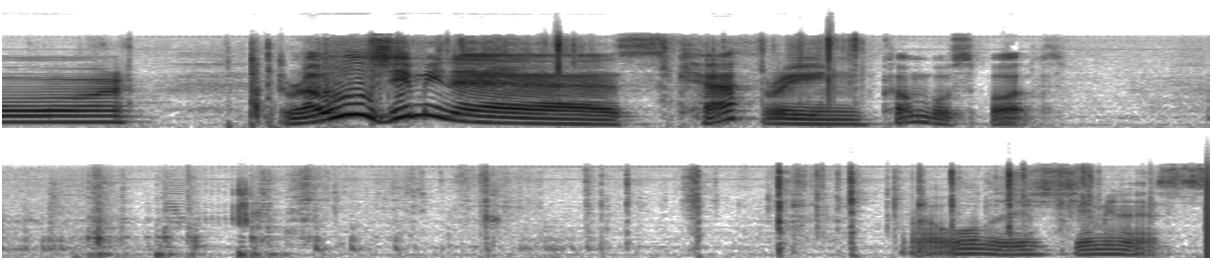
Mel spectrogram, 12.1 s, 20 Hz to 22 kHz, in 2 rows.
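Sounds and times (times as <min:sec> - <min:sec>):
card rustling: 0:01.5 - 0:04.5, 0:06.3 - 0:12.0
card clicks: 0:02.1 - 0:04.4, 0:08.4 - 0:11.6.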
